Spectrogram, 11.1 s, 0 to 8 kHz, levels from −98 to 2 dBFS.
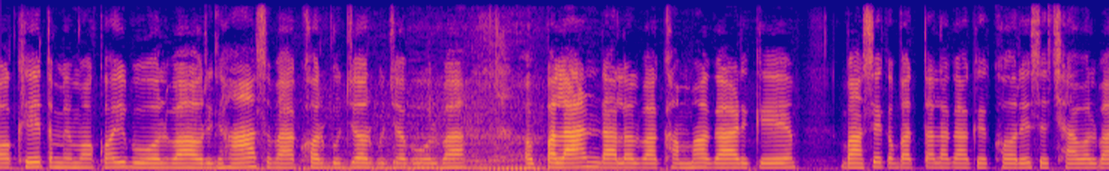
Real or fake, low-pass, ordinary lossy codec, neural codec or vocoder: fake; none; none; codec, 16 kHz, 16 kbps, FreqCodec, larger model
